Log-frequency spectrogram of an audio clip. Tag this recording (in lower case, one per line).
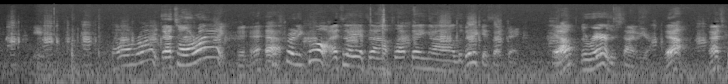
speech
duck
quack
